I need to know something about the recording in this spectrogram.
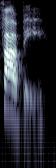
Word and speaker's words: Fabi: So is that Fabi? Or Fabi? Yes. Fabi, yes, okay. That's my nickname. Awesome, that's a cool nickname. It's like Abby with an F.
